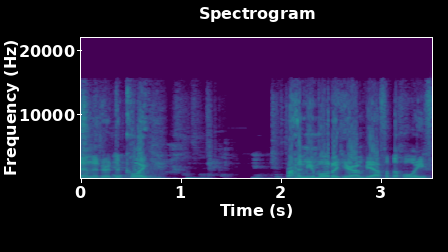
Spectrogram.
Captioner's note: laughter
